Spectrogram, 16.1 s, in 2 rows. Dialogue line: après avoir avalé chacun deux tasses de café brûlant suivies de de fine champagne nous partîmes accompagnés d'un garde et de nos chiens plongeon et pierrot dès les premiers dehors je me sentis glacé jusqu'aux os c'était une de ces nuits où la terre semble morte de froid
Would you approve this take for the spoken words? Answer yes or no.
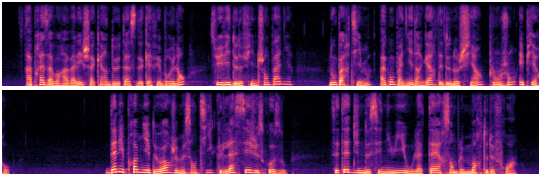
yes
